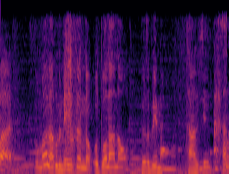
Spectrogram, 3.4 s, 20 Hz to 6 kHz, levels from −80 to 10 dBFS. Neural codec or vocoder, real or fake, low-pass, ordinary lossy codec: codec, 16 kHz, 0.5 kbps, X-Codec, HuBERT features, trained on general audio; fake; 5.4 kHz; none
